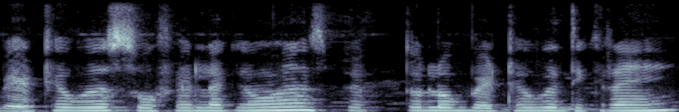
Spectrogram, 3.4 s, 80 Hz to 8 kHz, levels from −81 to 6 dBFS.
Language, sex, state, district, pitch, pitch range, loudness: Hindi, female, Uttar Pradesh, Jyotiba Phule Nagar, 215 Hz, 205-215 Hz, -15 LUFS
